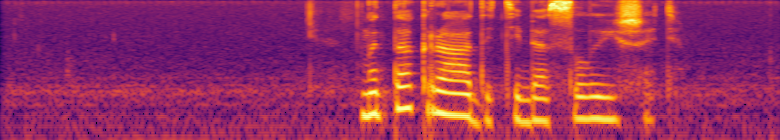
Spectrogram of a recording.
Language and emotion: Russian, positive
